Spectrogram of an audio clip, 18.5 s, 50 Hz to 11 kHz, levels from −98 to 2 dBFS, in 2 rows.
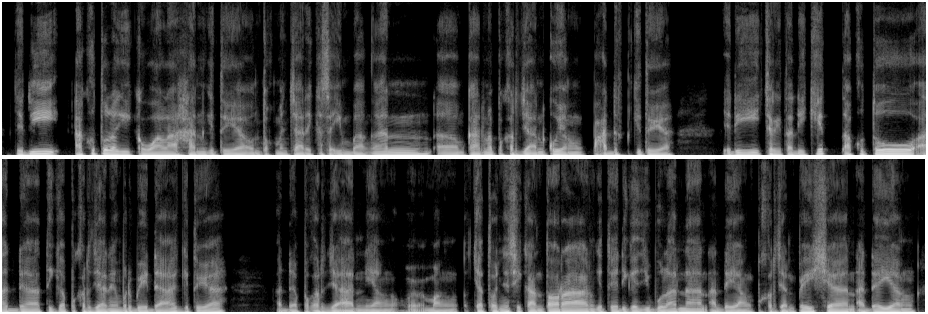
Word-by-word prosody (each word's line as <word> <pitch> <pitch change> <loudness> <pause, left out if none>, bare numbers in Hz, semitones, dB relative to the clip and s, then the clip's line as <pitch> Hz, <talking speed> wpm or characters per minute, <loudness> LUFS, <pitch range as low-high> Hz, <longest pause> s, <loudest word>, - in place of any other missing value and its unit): Jadi, 150 +6 +4 0.2
aku 110 +5 0
tuh 145 -3 +5
lagi 110 -4 +3
kewalahan, 95 +1 +1
gitu 95 -2 -3
ya, 95 -1 +1
untuk 95 0 -6
mencari 95 -1 -2
keseimbangan, 95 +3 -2 0.4
mmm, 90 +2 -3
karena 100 +3 +1
pekerjaanku 100 +1 +1
yang 90 -1 0
padat, 95 +1 -2
gitu 100 -2 -1
ya. 85 - -3 0.5
Jadi 130 +7 +1
cerita 105 -4 0
dikit, 95 - -1
aku 100 +5 -1
tuh 145 +6 +6 0.3
ada 95 -1 -1
3 100 -3 -3
pekerjaan 95 -2 -1
yang 95 -1 +1
berbeda, 90 +1 0
gitu 100 -5 -6
ya. 100 +7 0 0.5
Ada 85 0 -4
pekerjaan 90 -1 -2
yang, 85 -2 -3
e - - -7
emang 85 -1 -3
jatuhnya 95 +2 0
sih 105 - -3
kantoran, 95 +1 +2
gitu 95 +1 -2
ya, - - 0
di 95 - -1
gaji 90 -1 0
bulanan. 95 +2 +1
Ada 90 -3 -3 0.2
yang - - -2
pekerjaan 90 -4 -4
passion, 105 -3 +2
ada 90 -1 -2
yang 100 -2 +2
95 Hz, 155 wpm, -24 LUFS, 90-105 Hz, 0.5 s, tuh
